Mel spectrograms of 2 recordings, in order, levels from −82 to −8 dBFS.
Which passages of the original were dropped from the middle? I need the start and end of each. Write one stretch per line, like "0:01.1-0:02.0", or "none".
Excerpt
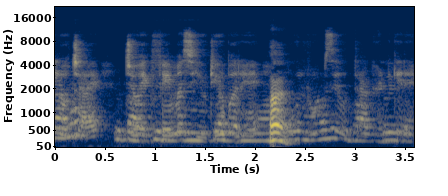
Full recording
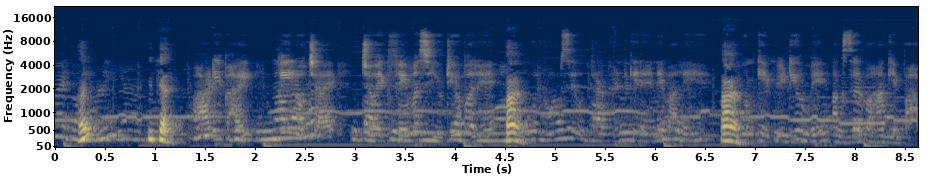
none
